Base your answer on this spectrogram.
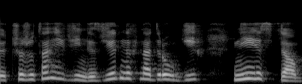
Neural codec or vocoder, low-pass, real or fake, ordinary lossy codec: autoencoder, 22.05 kHz, a latent of 192 numbers a frame, VITS, trained on one speaker; 7.2 kHz; fake; none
